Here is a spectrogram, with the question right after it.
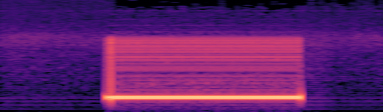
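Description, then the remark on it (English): A single telephone ring tone sounds as a phone call between two people goes through: one steady, slightly buzzing electronic tone lasting about a second, clear, with silence around it and no voices. “So these two people with very different beliefs got on the phone together.”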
